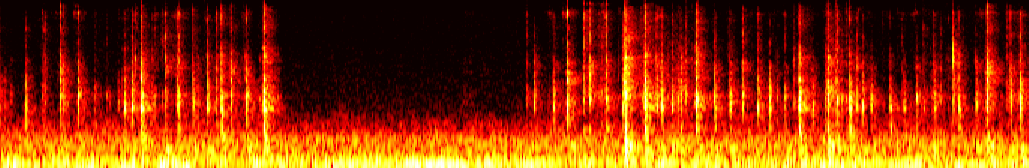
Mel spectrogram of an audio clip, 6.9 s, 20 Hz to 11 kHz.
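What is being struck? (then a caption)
Mechanical keyboard with plastic keycaps. Fingertips type on the plastic keycaps and switches of a Keychron K6 compact RGB-backlit mechanical keyboard in the dark, producing rapid, bright clacky taps. A short burst of typing is followed by a pause of about one and a half seconds, then steadier typing resumes. A low, constant hum sits underneath throughout.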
